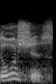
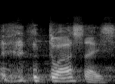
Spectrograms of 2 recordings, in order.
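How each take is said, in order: First: The name is said the Australian way. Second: The name is said the South African way. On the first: "it's the W silent, isn't it?" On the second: "how would you pronounce Dwarshuis' name if we were in South Africa?"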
